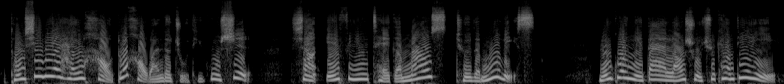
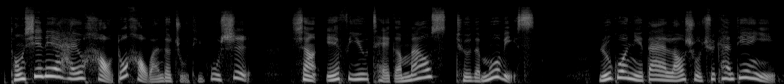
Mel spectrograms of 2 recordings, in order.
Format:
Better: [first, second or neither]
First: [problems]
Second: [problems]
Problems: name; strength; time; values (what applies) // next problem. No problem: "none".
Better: second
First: distortion; heavy; 24% of the sound clipped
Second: none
